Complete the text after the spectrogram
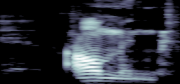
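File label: "almond", American, male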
